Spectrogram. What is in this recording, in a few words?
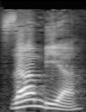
"zambia", id; gcompris-data; geography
